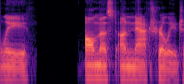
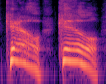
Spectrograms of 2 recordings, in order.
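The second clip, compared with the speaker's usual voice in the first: high-pitched, drawn-out scream of a command; a high yell, a little louder, held back from full force; mock scream; 5 dB louder than usual. Bitch screaming as Leviathan attacks her dogs, high mock scream. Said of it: "Bitch screams".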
